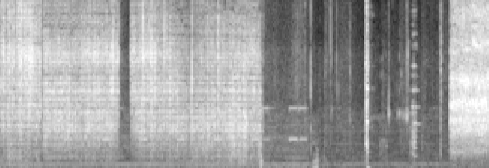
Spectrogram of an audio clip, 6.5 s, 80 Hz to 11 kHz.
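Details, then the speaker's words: Inverter powering a welder at 120 volts with 6011/6013 rods: steady mid-high warning beep under welding crackle, cutting out after a few seconds, after most welds; owner suspects welder draws too many amps. "You can hear the inverter beeping after most of my welds. Yeah, the inverter's not happy with this either. I think this welder draws a lot of amps at 120 volts."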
